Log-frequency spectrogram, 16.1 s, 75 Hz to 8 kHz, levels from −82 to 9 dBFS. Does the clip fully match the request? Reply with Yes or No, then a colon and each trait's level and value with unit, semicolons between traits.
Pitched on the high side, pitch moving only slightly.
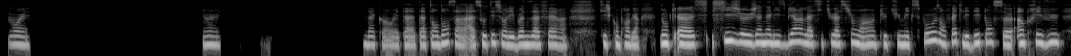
Yes: high, 205 Hz; narrow, 2.3 semitones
